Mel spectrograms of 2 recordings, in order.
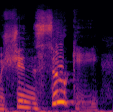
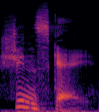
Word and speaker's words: Shinsuke: So if you've ever been wondering, why don't they pronounce Nakamura's first name Shinsuke, it's because that U also gets suppressed in the pronunciation. It comes out Shinsuke.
